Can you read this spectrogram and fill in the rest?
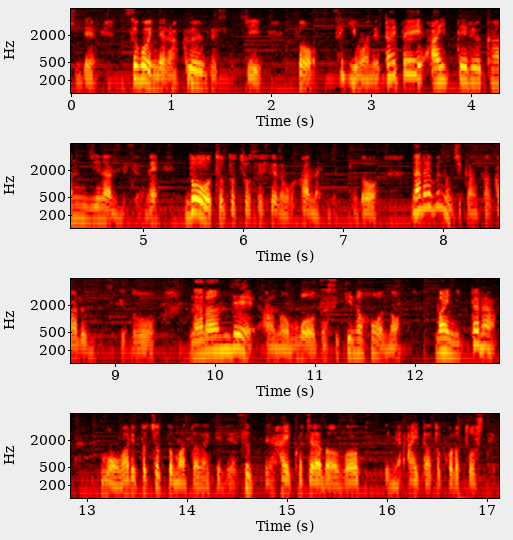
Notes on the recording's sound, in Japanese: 真夜中のUSJ：ユニバーサルスタジオジャパン入口から。今日も、大阪旅行中のため、残念ながら収録で・・・。行き当たりばったりで収録となりました。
